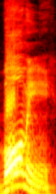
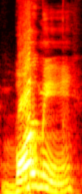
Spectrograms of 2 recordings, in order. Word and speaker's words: balm: एक वर्ड है बॉल्मी and there is a word BALM। BALM क्या है? BALM बालम नहीं है, BALM का उच्चारण है बॉम। बॉम, एल साइलेंट है।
